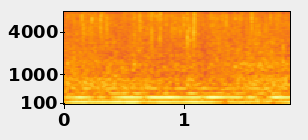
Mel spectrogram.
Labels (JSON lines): {"label": "biophony, midshipman", "recorder": "SoundTrap 500"}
